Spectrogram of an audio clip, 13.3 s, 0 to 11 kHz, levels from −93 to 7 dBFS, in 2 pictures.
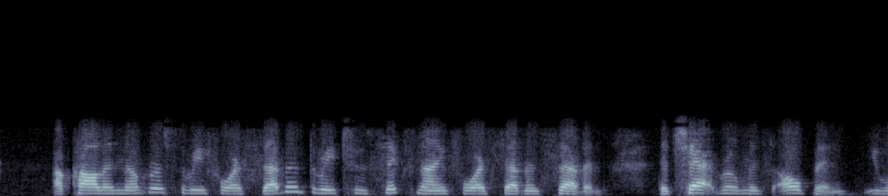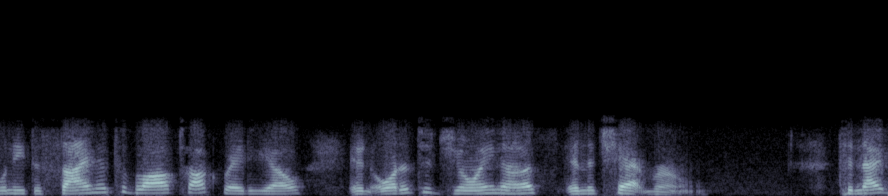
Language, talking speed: English, 145 wpm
